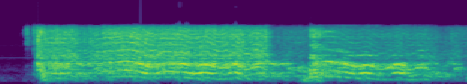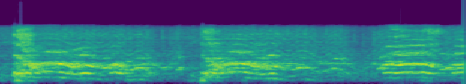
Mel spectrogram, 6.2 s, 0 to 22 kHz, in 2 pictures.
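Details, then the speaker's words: 1969 Imperial LeBaron off the road over 30 years, fuel fed from a line hooked to the hard line and nothing coming from the tank: repeated bursts of fast cranking, no catch. Crank, no start; not sparking on all cylinders, battery dead. "nothing's coming out of the tank which I kind of expected it"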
